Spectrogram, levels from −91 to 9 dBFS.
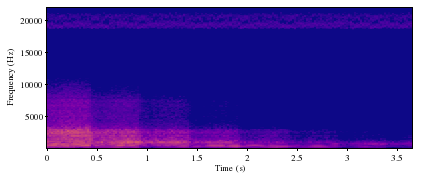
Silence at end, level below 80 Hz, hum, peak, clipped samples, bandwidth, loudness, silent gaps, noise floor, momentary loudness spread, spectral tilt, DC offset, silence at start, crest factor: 0.25 s; under -90 dBFS; none; -26 dBFS; under 0.1%; over 20 kHz; -42 LUFS; none; -66 dBFS; 25 LU; -1.5 dB/octave; under 0.1%; 0 s; 18 dB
